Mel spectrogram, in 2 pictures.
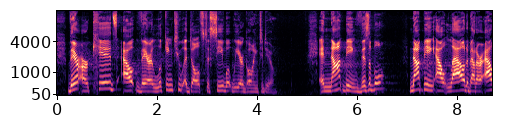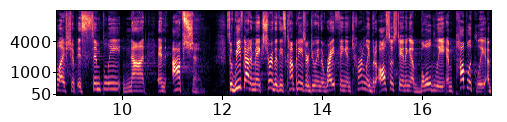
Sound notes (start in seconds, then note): none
